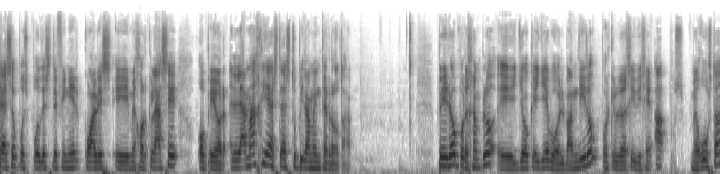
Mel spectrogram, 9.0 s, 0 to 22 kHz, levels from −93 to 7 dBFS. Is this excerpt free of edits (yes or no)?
yes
